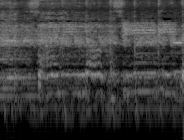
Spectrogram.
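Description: Anime opening theme: an upbeat J-pop song with female idol voices singing over the band, new notes coming in about half a second in.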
